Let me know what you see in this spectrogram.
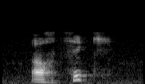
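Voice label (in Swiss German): "achtzig", Alsatian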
